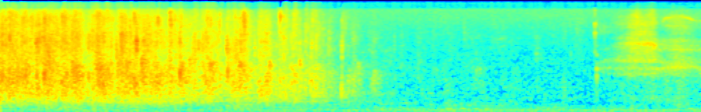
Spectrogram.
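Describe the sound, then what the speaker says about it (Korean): A church congregation claps to welcome a newcomer at a worship service, a burst of moderately loud applause for about three seconds that fades into quiet room tone, with a few light sounds near the end. "박수로 환영하겠습니다"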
